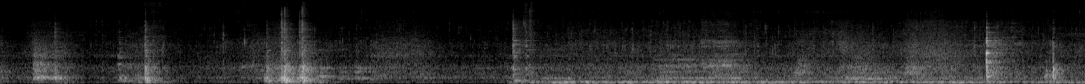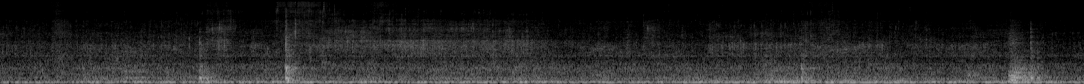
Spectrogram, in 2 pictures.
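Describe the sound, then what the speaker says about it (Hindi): Fish frying in masala in a pan while being stirred, a steady sizzle with scraping stir strokes and a few sharp knocks at first, close and moderately quiet, no talking. "तकरीबन 1-2 मिनट हम इसको अच्छी तरह मसाले में भुनेंगे"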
